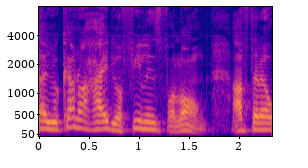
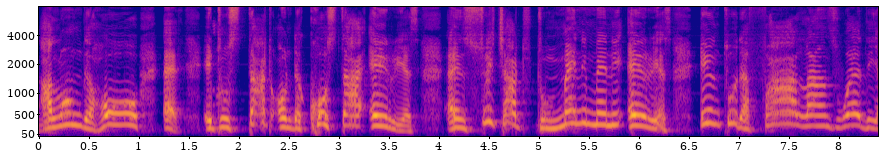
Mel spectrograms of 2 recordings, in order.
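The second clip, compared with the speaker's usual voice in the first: raised, high prophetic preaching; fiery preaching; 3 semitones higher than usual. Acted. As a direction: proclaim the coming storm. Prophetic preaching at full force.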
